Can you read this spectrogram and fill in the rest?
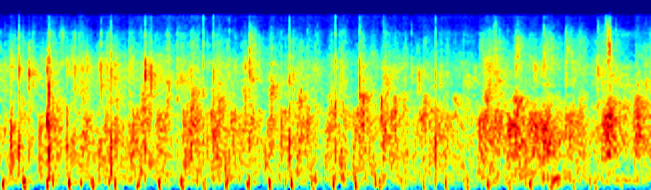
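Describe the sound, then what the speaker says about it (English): Audience applauding a panel at an evening Cabinet Question Time event, steady dense clapping from a moderate-sized crowd that holds evenly throughout without voices. "a round of applause please for our panel tonight"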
